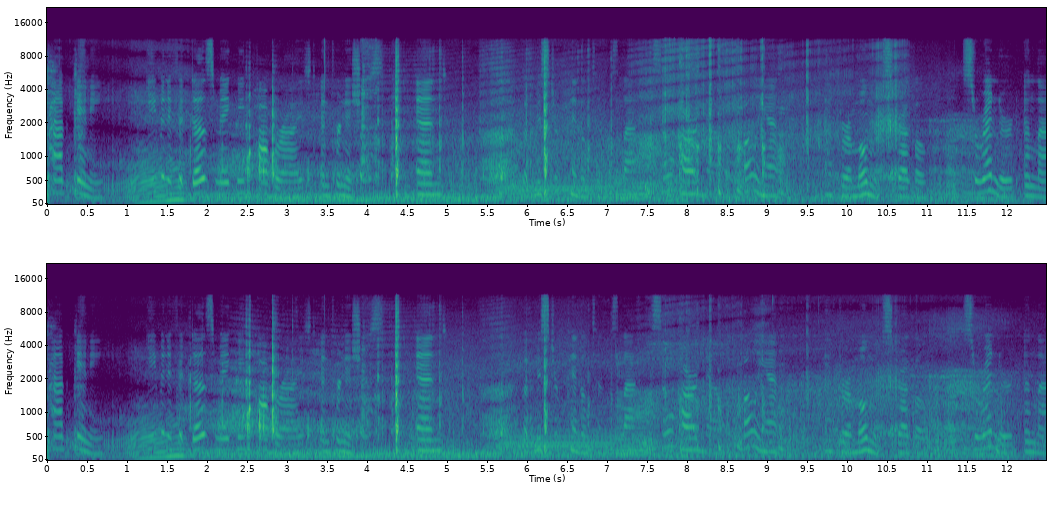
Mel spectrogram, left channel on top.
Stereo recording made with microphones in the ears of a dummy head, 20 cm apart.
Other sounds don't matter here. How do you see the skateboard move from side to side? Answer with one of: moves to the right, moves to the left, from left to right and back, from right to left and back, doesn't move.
moves to the left.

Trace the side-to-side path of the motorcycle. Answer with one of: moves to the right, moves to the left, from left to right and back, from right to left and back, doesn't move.
moves to the right.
